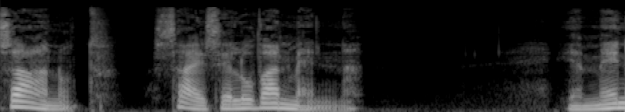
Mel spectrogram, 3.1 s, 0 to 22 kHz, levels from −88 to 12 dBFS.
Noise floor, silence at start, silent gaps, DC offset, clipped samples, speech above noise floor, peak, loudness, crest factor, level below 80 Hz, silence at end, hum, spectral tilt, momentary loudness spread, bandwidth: -68 dBFS; 0 s; none; under 0.1%; under 0.1%; 45 dB; -6 dBFS; -25 LUFS; 18 dB; -52 dBFS; 0 s; none; -6 dB/octave; 18 LU; 16.5 kHz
